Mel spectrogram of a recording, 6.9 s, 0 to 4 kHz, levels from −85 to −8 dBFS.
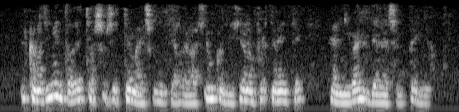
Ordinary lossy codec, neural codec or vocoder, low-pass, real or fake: MP3, 32 kbps; none; 3.6 kHz; real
